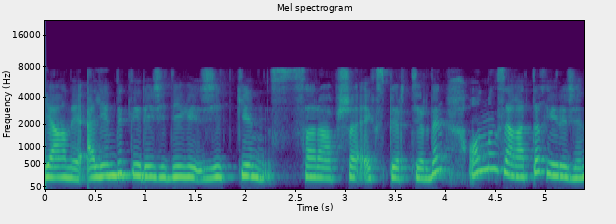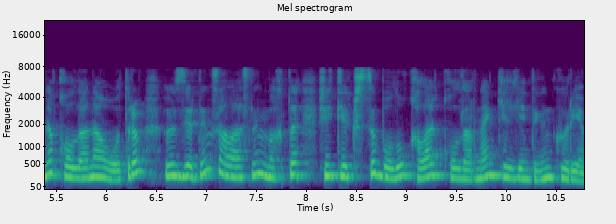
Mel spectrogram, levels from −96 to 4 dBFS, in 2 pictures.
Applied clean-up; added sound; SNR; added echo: none; none; none; none.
